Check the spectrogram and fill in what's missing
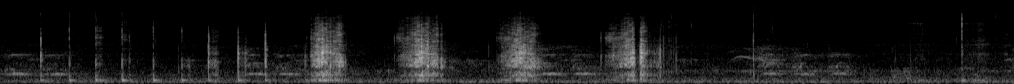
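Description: A thin wooden twig is tapped and dragged over a flat green plastic ground box lid, starting with quick, dry ticks. It then makes four long, bright, scratchy rasps across the surface and along the edge slot. Quieter scattered ticks follow.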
